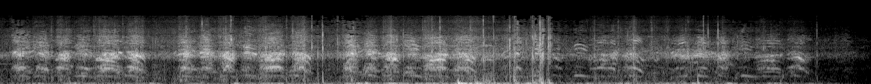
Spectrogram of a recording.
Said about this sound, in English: will spend 21 days on a journey from the source of the Great Fish River in the Karoo to its mouth on the Indian Ocean, where the children will chant and then chant some more as they dive through the waves of the sea, like in this audio from 2016.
